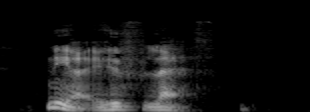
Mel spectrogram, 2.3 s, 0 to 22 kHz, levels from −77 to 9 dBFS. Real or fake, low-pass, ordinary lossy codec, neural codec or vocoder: real; 9.9 kHz; MP3, 48 kbps; none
